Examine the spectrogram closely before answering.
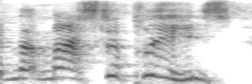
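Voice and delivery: high stammered plea; stutter, then plead; Lumiere, working up courage. Acted. Servant daring to stop Beast, timid urgent plea. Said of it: "gets up the courage to say".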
